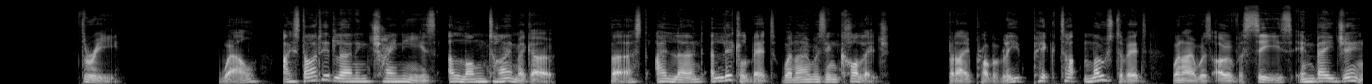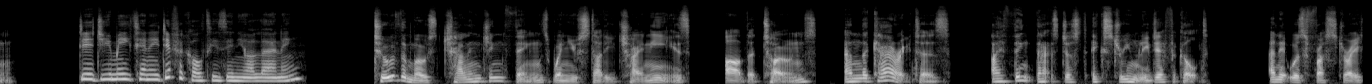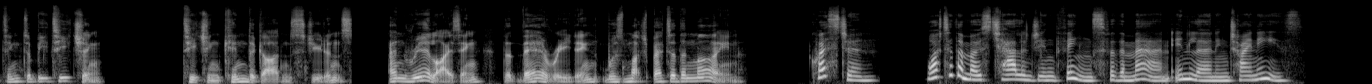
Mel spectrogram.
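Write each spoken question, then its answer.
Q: What are the most challenging things for the man in learning Chinese?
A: The tones and the characters.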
